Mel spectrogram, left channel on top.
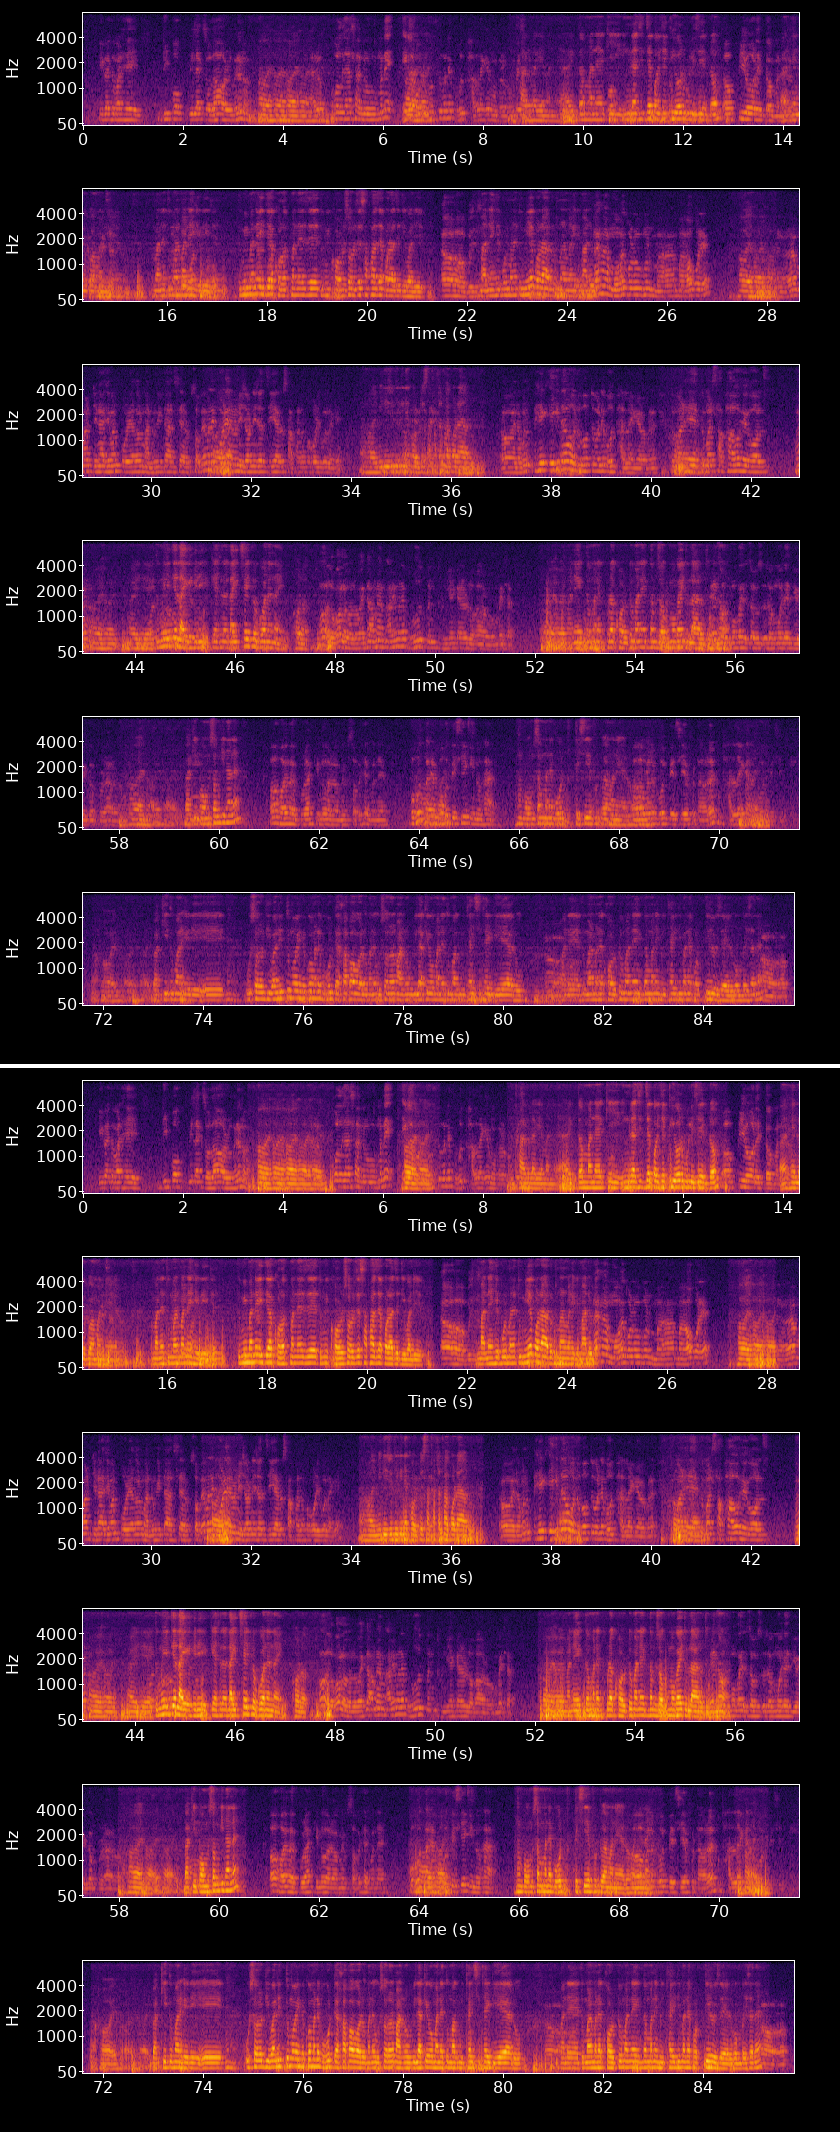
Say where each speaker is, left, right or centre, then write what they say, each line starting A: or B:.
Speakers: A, on the right (about 65°); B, on the right (about 85°).
A: কি কয় তোমাৰ সেই দীপক। বিলাক জ্বলাও আৰু হয় নে নহয়?
B: হয় হয় হয় হয়
A: আৰু
B: হয়
A: কলগাছ আনো মানে এইগিলা
B: হয়
A: অনুভৱটো
B: হয়
A: মানে বহুত ভাল লাগে মোক আৰু গম পাইছা।
B: ভাল লাগে মানে একদম মানে
A: ব-
B: কি ইংৰাজীত যে কয় যে পিয়'ৰ বুলি যে একদম
A: অ', পিয়ৰ একদম মানে আৰু
B: সেনেকুৱা
A: গম গম
B: মানে
A: পাইছা?
B: আৰু। মানে তোমাৰ
A: বমা
B: মানে হেৰি তুমি মানে
A: হা
B: এতিয়া
A: কোৱা
B: ঘৰত মানে যে তুমি ঘৰ-চৰ যে চাফা যে কৰা যে দেৱালীৰ,
A: অ', বুজিছো
B: মানে সেইবোৰ মানে তুমিয়ে কৰা আৰু তোমাৰ হেৰি ম
A: না হা মই কৰো মোৰ মা মাও কৰে।
B: হয়-হয়।
A: তাতে আৰু আমাৰ যিনা যিমান পৰিয়ালৰ মানুহকেইটা আছে আৰু চবে মানে
B: হয়
A: কৰে
B: হয়
A: আৰু। নিজ নিজৰ-নিজৰ যি আৰু চাফা চাফা কৰিব লাগে।
B: হয়, মিলি জুলি কিনে
A: অ',
B: ঘৰটো
A: সিহঁতে
B: চাফা তাফা কৰা আৰু।
A: অ, এইটো মানে সেই এইকেইটাও
B: হয়
A: অনুভৱটো মানে বহুত ভাল লাগে আৰু মানে।
B: হয়
A: তোমাৰ সেই
B: হয়
A: তোমাৰ চাফাও হৈ গ'ল। হয়নে
B: হয়
A: নহয়?
B: হয় হয়, সেইয়াই
A: তোমাৰ
B: তুমি
A: ঘৰৰ
B: এতিয়া
A: ভাল হৈ
B: হেৰি
A: গ'ল
B: কি আছিলে লাইট চাইট লগোৱা নে নাই ঘৰত?
A: অ, লগাঁও-লগাও-লগাও। তে আমি আ আমি মানে বহুত মানে ধুনীয়াকে আৰু লগাও আৰু গম পাইছা।
B: হয়-হয়, মানে একদম মানে পুৰা ঘৰটো মানে একদম জগমগাই তোলা আৰু তুমি
A: এই
B: ন
A: জগমজাই জ-জগমজাই দিও একদম। পুৰা আৰু আমাৰ
B: হয়-হয়-হয় বাকী
A: উম
B: বম-চম কিনানে?
A: অ, হয় -হয় পুৰা কিনো আৰু আমি চবে মানে। বহুত
B: হয়
A: মানে আমি
B: হয়
A: বহুত বেছিয়ে কিনো হা।
B: বম চম মানে বহুত বেছিয়ে ফুটোৱা মানে আৰু হয়নে
A: অ, বোলে
B: নাই
A: বহুত বেছিয়ে ফুটা <unintelligible> ভাল লাগে
B: হয়
A: আৰু বহুত বেছ <unintelligible>
B: হয়- হয় -হয় বাকী তোমাৰ হেৰি এ ওচৰ দিৱালিতটো মই এনেকুৱা মানে বহুত দেখা পাওঁ আৰু মানে ওচৰৰ মানুহবিলাক। কেও মানে তোমাক মিঠাই চিঠাই দিয়ে আৰু।
A: অ অ
B: মানে
A: অ
B: তোমাৰ মানে ঘৰটো মানে একদম মানে মিঠাই দি মানে ভৰ্তি হৈ যায় আৰু গম পাইছানে?
A: অ অ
